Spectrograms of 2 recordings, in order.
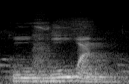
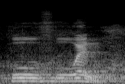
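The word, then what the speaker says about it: كُفُوًا: Nah, huruf fa ya, kufuwan itu bacanya jangan kufuwan, jangan bibir ketemu bibir, kufuwan salah. Tapi bibir bawah bagian dalam bertemu ujung gigi seri atas, kufuwan, dan ada udara yang keluar, kufuwan ahad ya.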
